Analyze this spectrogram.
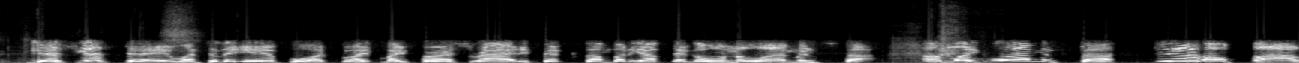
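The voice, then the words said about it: Strong Boston accent. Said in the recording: “with your accent, does anyone say anything? They're like, wow, I'm definitely in Boston now ... a real Bostonian. Accent costs 10 cents more.”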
